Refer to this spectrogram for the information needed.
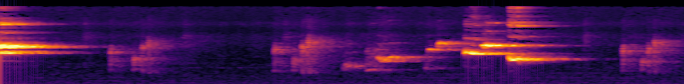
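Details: Straw-headed bulbul singing, used to prompt another bird to answer in song. A loud liquid opening phrase falls away into softer, scattered whistles, then a strong bubbling run of slurred notes swells before fading.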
